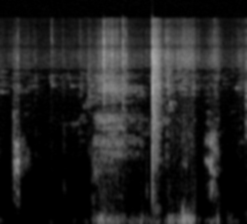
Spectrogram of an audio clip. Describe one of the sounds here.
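A wicker basket rattles and scrapes.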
